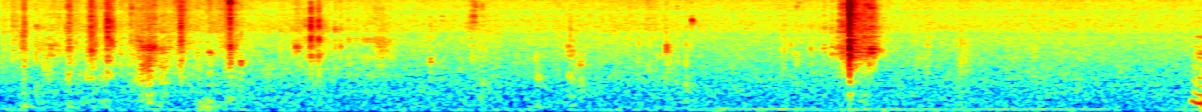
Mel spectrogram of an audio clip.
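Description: Faint chewing of chocolates, with small mouth clicks through the first second and a half and one sharper click about four seconds in.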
